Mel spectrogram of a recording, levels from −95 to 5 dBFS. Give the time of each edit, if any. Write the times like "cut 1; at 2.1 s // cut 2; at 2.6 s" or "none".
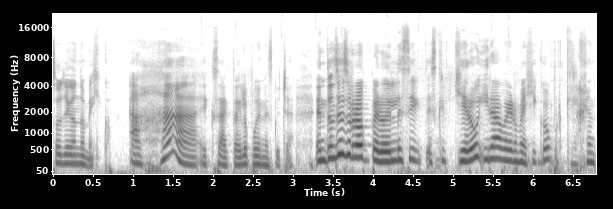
cut 1; at 4.0 s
